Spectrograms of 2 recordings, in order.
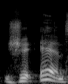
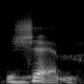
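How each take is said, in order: First: "je aime" as two separate words, je then aime; "je aime" without joining je onto aime; unelided "je aime". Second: "j'aime" run together as one syllable; slow "j'aime", the j joined onto aime; elided "j'aime". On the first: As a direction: keep the vowel of je before aime in "je aime". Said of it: "No podemos decir je aime". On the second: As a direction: drop the vowel of je, gliding straight into "j'aime". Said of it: "apostrofamos. No podemos decir je aime, sino". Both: Shown as a demonstration.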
